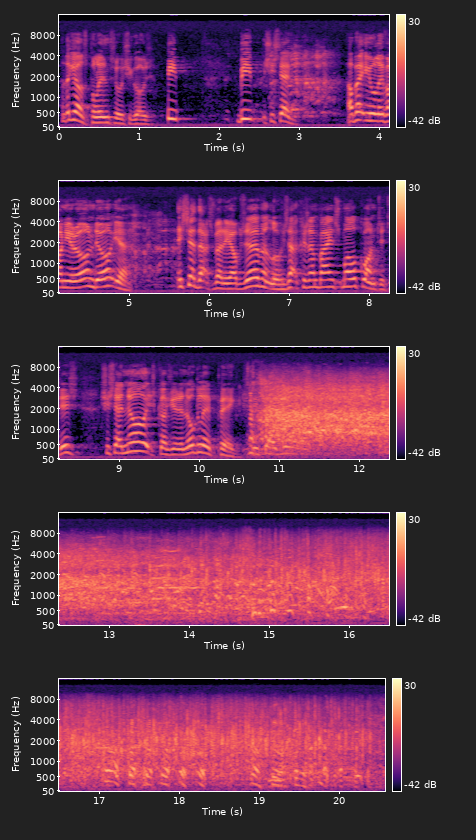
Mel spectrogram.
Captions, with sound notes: so as the girl pulls them through as goes beep, beep said "I'll bet you live on your own don't you" he said "that's very observant love is that because I'm buying small quantities" she said "no it's because you're an ugly pig !" [laughter] [applause]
